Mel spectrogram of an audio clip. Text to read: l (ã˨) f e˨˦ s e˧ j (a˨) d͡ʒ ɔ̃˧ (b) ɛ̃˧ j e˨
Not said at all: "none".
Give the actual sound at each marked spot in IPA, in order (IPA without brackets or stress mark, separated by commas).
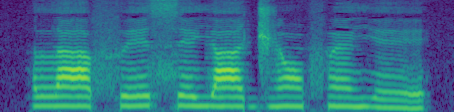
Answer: a˨, a˧, f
